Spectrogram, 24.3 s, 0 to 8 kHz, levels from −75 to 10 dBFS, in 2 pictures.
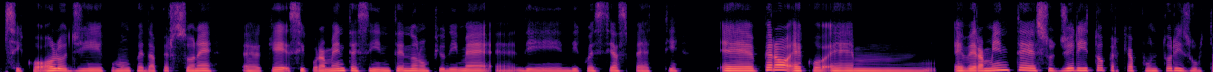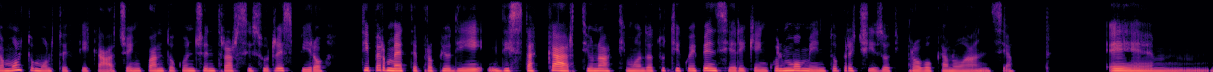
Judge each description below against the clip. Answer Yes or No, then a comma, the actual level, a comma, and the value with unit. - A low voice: No, medium, 185 Hz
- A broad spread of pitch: No, narrow, 2.4 semitones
